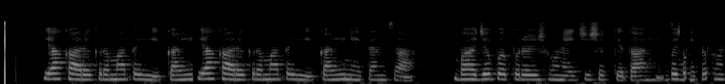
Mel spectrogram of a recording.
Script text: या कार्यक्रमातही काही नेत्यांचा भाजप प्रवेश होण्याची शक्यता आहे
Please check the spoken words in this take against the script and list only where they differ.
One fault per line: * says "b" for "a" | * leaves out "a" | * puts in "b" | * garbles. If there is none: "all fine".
* puts in "या कार्यक्रमातही काही"
* garbles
